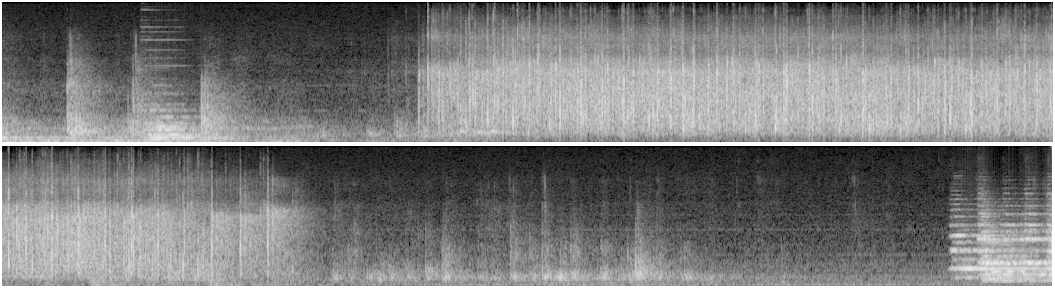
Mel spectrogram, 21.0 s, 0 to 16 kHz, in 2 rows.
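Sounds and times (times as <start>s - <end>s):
audience applauding: 3.9s - 13.8s.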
